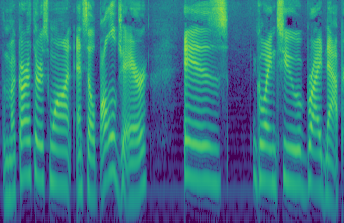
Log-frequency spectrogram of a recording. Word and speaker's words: Balgair: What a name, Baljer. I even looked up the pronunciation. I was like, wow. How's it spelled? Balgair.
